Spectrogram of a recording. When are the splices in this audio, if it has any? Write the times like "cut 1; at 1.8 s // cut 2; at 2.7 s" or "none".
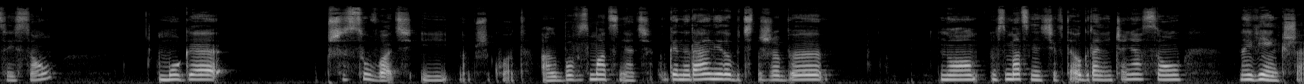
cut 1; at 4.6 s // cut 2; at 5.3 s // cut 3; at 6.6 s // cut 4; at 7.5 s // cut 5; at 9.8 s // cut 6; at 10.6 s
